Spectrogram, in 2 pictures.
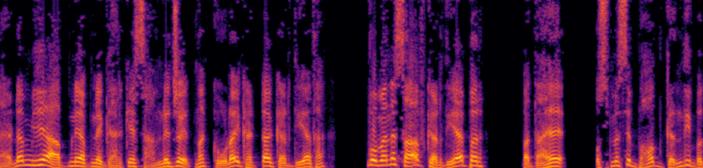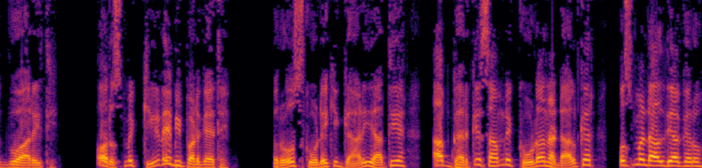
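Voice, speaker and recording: A man puts on a character voice, pitched high. He talks at a fairly quick pace. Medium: read story. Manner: plain, humble speech turning bitter.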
